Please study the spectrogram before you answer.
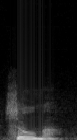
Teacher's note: The O is a semi-diphthong pronounced as the word no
